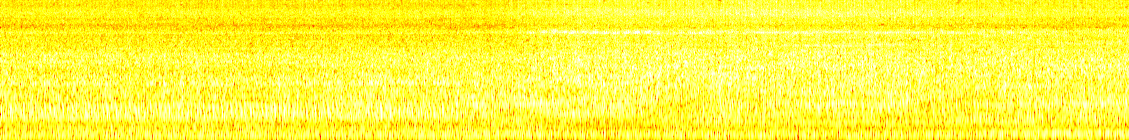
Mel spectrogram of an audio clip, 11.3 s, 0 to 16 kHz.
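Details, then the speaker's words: Cummins X15 diesel with code 559 (low rail fuel pressure), rough running and intermittent shutdown, idling during fuel restriction test (2.5 inH2O, in spec): loud, slightly uneven idle; excess air bubbles in fuel, traced to a bad fitting sucking air. "but I did notice we had a lot of air bubbles so I'm just going to check for airation"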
